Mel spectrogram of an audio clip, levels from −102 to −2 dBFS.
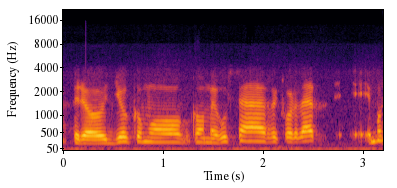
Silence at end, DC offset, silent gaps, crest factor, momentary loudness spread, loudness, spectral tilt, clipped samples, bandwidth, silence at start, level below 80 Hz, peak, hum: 0 s; under 0.1%; none; 14 dB; 10 LU; -21 LUFS; -7.5 dB/octave; under 0.1%; 5 kHz; 0 s; -46 dBFS; -6 dBFS; none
